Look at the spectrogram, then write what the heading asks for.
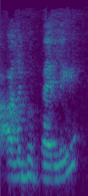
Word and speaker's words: Alugubelly: So I'm Alugubelly. That's the last name. Alugubelly is a very Telugu name.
